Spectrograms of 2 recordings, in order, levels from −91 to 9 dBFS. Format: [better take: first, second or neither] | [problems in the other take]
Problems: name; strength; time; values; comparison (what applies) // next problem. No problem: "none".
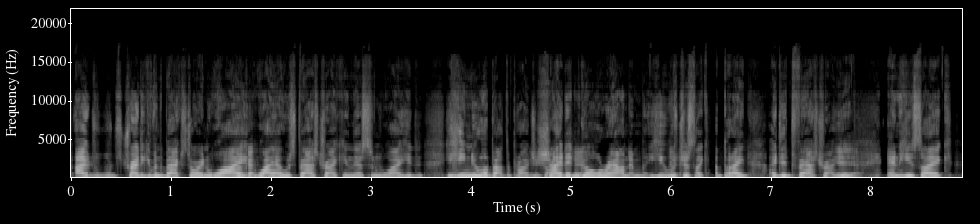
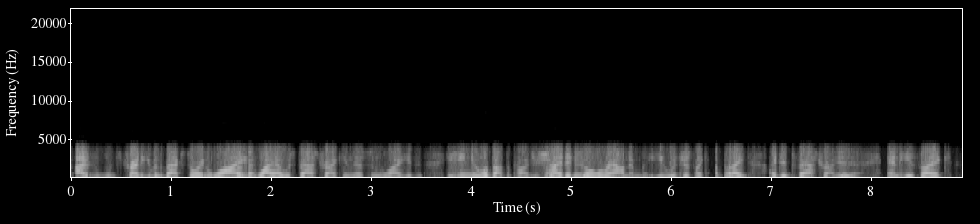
first | phone-call audio; poor line; nothing above 4 kHz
